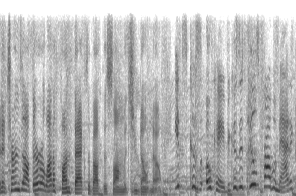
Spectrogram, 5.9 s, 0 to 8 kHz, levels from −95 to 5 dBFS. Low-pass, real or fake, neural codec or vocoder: 7.2 kHz; real; none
